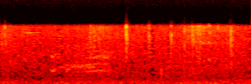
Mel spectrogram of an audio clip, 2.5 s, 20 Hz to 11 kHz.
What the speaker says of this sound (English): I have 13 hens.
